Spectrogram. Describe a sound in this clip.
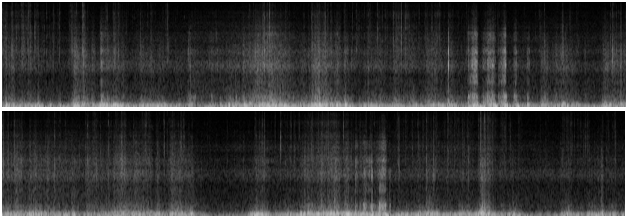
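Strong wind roars and buffets outdoors.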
